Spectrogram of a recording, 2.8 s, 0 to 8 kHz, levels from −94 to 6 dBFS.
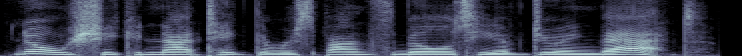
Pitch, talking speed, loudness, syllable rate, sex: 225 Hz, 215 wpm, -17 LUFS, 5.9 syllables/s, female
